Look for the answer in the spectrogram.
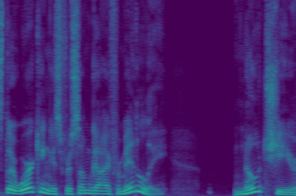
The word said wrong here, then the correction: Notte: or something." – "Notte," Etienne corrected, pronouncing the name Notte.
